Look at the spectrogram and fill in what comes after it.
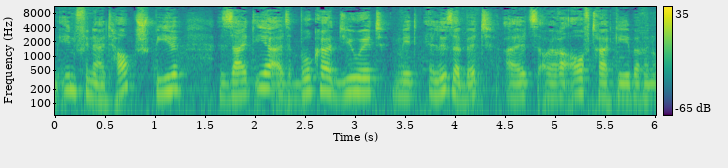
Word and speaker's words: DeWitt: Aber natürlich hören sich Booker DeWitt, ja im Englischen wird er so ausgesprochen, nicht Herr DeWitt, und Elisabeth im Original ebenfalls klasse an.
